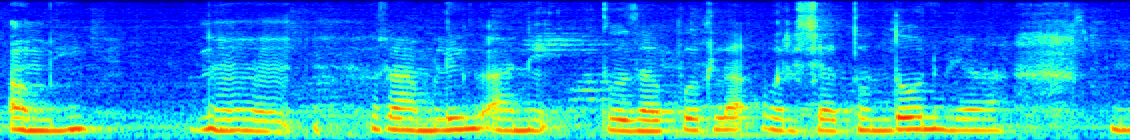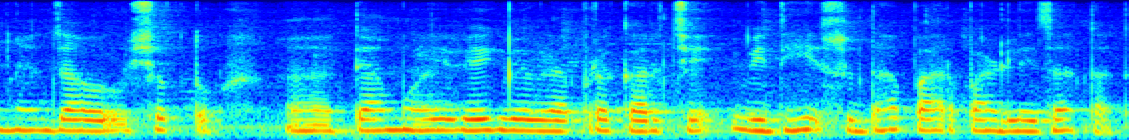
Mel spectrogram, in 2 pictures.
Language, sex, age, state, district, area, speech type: Marathi, female, 30-45, Maharashtra, Osmanabad, rural, spontaneous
